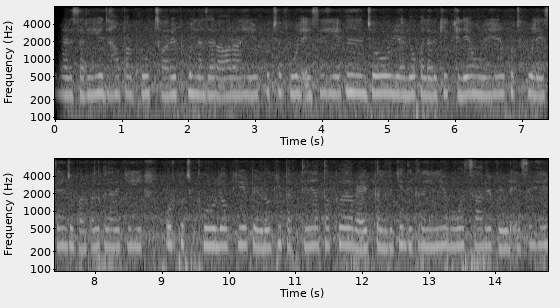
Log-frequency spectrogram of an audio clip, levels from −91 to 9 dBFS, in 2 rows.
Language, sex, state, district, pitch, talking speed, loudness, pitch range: Kumaoni, female, Uttarakhand, Uttarkashi, 250 Hz, 205 wpm, -30 LUFS, 245-255 Hz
